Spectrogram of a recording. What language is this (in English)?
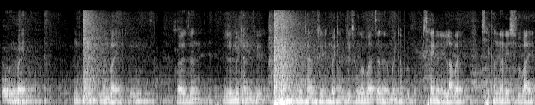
Bodo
